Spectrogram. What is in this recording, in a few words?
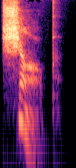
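"sharp", British English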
